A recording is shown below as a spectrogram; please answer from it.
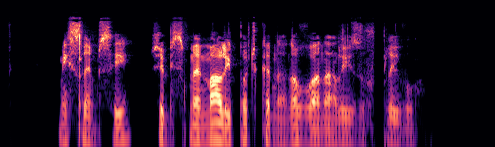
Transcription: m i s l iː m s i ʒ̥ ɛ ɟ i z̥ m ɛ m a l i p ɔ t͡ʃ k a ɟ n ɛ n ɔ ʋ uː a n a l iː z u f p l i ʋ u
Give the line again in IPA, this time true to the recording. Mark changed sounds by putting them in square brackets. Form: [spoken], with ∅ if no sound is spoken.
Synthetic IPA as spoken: m i s l iː m s i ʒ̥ ɛ [b] i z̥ m ɛ m a l i p ɔ t͡ʃ k a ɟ n [a] n ɔ ʋ uː a n a l iː z u f p l i ʋ u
